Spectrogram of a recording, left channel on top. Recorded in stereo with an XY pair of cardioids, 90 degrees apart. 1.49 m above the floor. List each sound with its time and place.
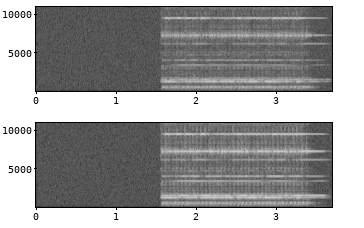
1.6 s a phone ringing: 50° right, 3 m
